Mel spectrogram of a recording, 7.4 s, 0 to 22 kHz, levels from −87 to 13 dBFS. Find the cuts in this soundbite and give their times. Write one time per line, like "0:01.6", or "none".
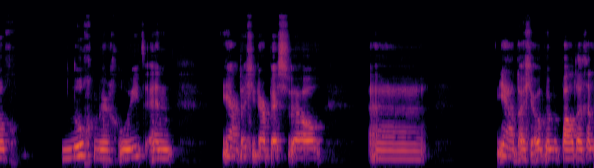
0:03.0
0:04.6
